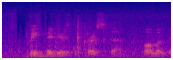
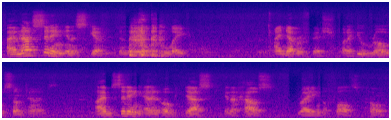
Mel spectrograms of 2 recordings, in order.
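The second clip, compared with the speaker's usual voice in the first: louder opening on each phrase, settling at its end; poetry reading; 3 semitones higher, 7 dB louder than usual. Acted. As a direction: read your poem to a hushed audience, projected and unhurried. Poet reads his poem aloud.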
